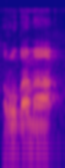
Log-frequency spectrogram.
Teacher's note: اس میں بھی را کو پر پڑھا جائے گا کیونکہ را کے اوپر پیش کی حرکت ہے۔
